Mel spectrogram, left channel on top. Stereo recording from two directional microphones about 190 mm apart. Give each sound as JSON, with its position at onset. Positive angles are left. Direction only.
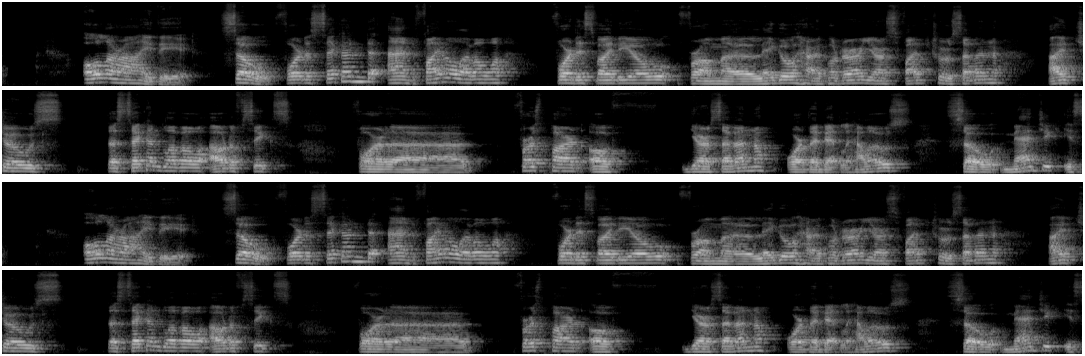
{"t": 0.8, "sound": "speech", "side_deg": 35}
{"t": 2.8, "sound": "speech", "side_deg": 35}
{"t": 20.9, "sound": "speech", "side_deg": 35}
